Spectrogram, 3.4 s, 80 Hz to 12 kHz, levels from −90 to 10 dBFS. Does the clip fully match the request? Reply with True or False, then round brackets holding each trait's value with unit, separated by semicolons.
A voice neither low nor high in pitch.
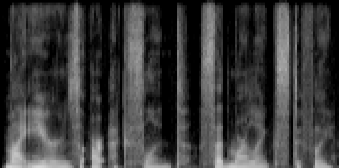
False (200 Hz)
